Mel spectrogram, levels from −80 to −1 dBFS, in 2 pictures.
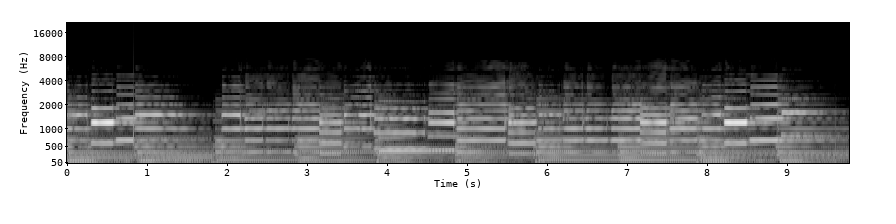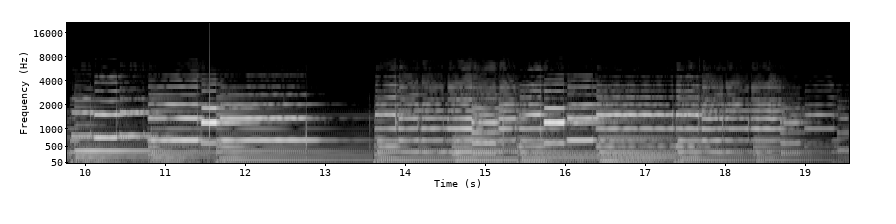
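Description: At 0.84, 9.61, 11.56, 12.77 and 15.23 s the sound jumps ahead with no gap. Each is likely a dropped buffer (overrun): samples were overwritten before being read. About 150 ms goes missing each time, except about 50 ms at 9.61 s.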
